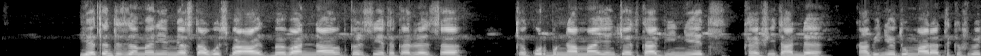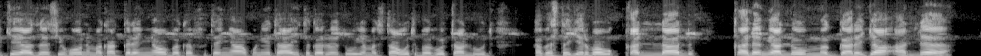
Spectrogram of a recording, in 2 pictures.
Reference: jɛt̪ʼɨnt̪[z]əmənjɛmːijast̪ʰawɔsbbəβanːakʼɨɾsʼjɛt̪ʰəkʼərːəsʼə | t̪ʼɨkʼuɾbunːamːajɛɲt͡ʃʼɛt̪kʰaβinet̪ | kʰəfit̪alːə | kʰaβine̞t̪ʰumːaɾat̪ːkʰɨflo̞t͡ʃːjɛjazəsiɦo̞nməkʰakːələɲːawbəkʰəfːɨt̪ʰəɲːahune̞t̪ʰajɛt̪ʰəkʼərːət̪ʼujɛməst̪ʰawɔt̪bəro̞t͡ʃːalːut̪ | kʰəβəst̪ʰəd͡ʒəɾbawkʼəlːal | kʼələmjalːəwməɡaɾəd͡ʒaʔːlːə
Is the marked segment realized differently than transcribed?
no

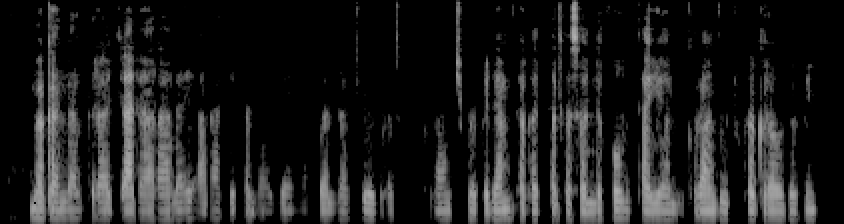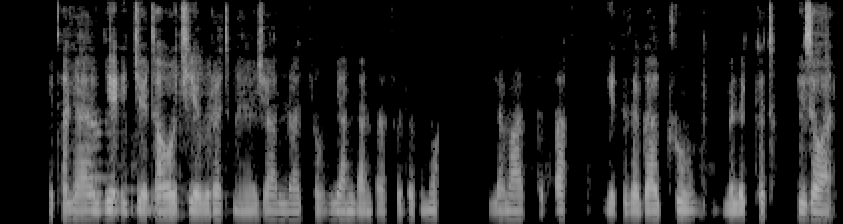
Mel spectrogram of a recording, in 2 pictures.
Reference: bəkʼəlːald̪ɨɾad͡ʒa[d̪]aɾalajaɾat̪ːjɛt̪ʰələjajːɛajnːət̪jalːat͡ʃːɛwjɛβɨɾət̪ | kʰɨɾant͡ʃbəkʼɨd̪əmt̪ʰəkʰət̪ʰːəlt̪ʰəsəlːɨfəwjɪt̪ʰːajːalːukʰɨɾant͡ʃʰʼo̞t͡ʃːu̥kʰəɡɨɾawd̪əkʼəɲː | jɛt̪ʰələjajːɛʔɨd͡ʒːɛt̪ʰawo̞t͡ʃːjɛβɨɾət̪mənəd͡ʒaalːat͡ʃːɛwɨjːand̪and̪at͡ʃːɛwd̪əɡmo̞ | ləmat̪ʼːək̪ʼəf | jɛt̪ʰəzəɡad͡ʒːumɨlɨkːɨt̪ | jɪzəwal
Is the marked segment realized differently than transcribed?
no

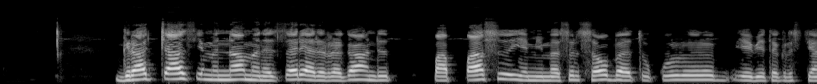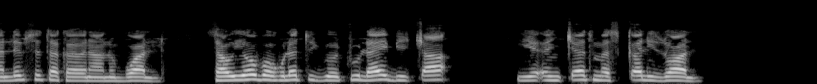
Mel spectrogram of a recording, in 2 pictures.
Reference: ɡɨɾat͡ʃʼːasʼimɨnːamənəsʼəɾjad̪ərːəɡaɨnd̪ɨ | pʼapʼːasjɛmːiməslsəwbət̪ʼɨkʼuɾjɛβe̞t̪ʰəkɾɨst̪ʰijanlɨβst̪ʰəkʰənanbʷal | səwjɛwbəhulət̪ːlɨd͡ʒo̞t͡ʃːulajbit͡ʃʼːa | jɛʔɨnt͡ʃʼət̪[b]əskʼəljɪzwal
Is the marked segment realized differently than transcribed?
yes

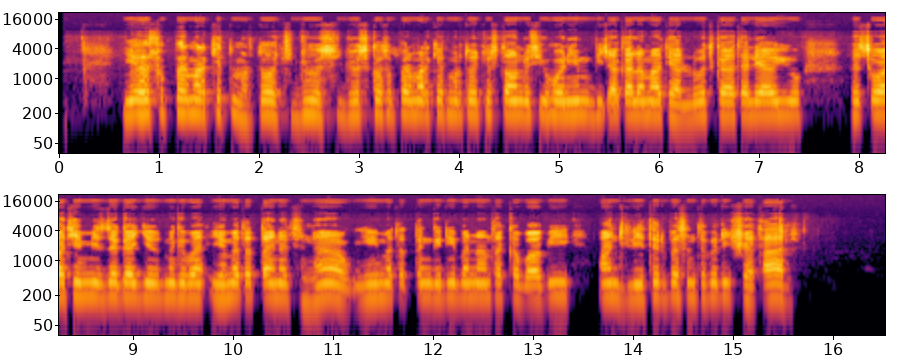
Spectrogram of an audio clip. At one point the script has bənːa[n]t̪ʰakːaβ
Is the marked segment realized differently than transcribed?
no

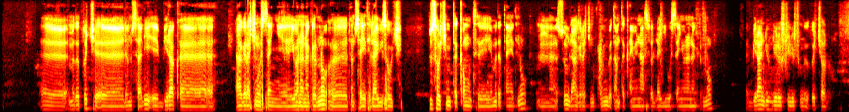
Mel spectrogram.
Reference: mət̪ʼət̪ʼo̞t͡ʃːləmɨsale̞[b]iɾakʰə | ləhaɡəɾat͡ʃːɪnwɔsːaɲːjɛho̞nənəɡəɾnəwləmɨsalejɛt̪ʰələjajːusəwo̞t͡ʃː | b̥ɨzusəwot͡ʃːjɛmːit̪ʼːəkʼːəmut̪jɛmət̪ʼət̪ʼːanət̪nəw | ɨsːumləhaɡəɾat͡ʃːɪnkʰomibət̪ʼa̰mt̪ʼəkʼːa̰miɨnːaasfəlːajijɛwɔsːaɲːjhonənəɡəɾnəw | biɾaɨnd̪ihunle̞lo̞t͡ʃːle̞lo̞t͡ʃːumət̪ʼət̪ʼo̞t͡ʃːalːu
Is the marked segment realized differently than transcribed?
no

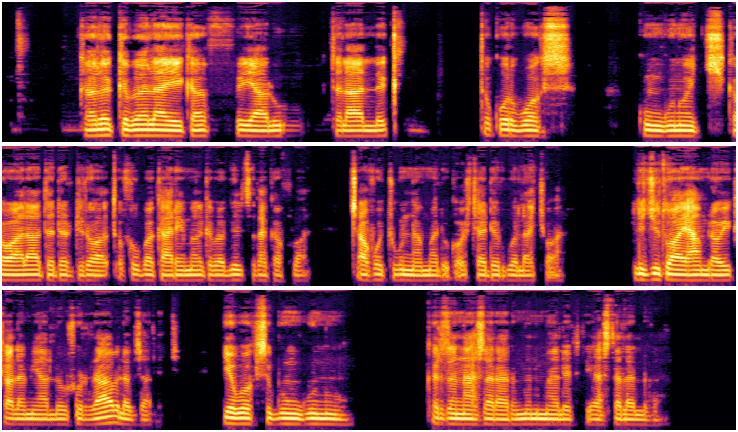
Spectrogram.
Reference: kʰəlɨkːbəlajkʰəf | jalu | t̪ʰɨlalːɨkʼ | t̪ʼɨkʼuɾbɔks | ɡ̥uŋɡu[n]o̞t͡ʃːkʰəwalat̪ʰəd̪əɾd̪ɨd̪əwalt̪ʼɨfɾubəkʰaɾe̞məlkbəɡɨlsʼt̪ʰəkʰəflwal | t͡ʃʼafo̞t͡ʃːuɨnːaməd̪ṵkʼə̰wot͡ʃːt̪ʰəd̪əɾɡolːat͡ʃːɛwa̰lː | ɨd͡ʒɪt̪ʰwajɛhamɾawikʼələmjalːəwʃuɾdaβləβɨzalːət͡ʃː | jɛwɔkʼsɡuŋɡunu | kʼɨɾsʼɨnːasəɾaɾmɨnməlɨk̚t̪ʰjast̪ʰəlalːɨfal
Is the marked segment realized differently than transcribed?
no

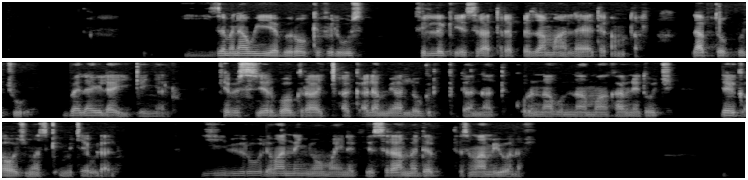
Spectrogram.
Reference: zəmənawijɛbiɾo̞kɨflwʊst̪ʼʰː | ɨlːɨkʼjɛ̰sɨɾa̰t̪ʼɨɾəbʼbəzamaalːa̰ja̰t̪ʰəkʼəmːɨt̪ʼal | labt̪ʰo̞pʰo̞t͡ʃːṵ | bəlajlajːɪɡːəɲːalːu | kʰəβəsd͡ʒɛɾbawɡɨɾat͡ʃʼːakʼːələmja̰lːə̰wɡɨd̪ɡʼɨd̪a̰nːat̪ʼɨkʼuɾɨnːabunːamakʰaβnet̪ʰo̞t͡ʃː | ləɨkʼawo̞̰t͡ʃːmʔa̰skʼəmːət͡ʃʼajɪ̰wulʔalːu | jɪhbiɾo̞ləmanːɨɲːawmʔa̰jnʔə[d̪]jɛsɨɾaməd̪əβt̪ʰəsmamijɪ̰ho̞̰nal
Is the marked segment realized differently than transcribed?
yes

